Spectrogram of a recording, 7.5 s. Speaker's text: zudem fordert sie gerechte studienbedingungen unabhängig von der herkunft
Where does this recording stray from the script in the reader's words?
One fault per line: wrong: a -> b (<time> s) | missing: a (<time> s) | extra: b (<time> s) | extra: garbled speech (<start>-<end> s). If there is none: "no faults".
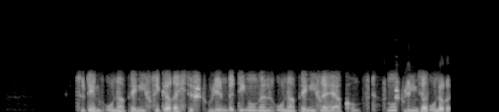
wrong: fordert -> unabhängig (1.5 s)
missing: von (4.8 s)
extra: garbled speech (5.7-6.7 s)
